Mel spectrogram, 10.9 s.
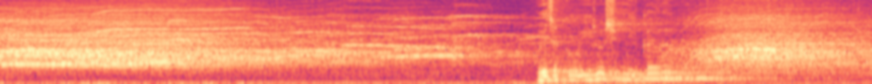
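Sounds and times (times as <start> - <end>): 
applause: 0.0 - 5.6, 9.0 - 10.8
speech: 6.7 - 9.0.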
